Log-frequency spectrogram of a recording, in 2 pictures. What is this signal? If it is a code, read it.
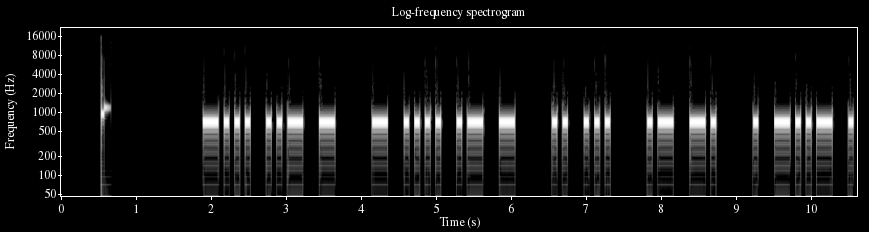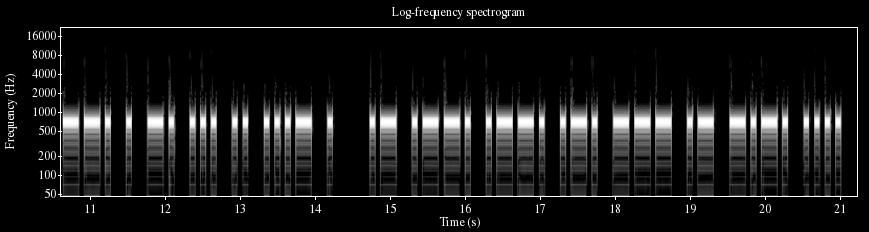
Morse code, heard as a keyed tone, about 17 wpm, 700 Hz. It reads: BUT THAT IS AN EXPENSIVE APPROACH
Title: Sentences from Top 1000 Words - Review Part 6 - 17wpm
